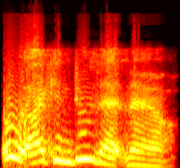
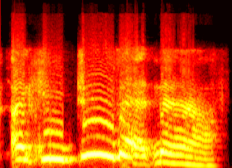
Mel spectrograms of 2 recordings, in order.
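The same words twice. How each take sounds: First: Higher, excited exclamation; excited realisation. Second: High, drawn-out triumphant shout; excited shout. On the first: Player realises he can do a medicine check, excited. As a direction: burst out with a sudden discovery. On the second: Player crows again about his new ability, excited shout. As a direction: stretch it out, crowing with excitement. Repeats it, bigger. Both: Acted.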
